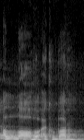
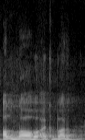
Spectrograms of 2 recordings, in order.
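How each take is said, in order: The two takes are said the same way.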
